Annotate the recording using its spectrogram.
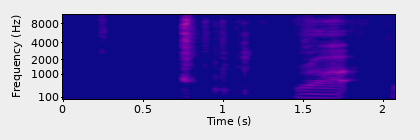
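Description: A man sips from a cup.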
